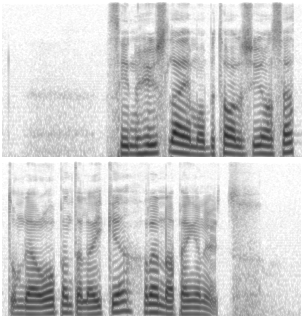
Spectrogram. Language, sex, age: Norwegian, male, 22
